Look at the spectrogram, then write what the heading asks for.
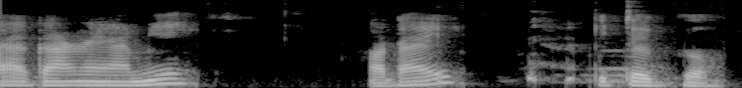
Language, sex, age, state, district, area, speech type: Assamese, male, 45-60, Assam, Sivasagar, rural, spontaneous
